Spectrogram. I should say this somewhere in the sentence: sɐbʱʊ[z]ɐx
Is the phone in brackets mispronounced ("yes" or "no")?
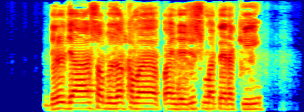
no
